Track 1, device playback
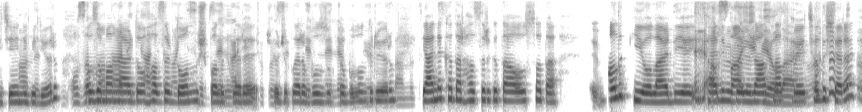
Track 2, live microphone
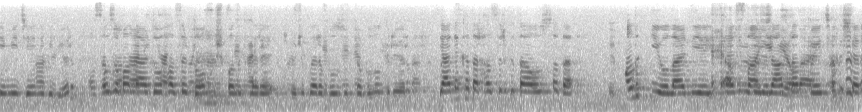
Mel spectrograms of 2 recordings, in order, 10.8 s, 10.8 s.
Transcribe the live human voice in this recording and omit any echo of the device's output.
He he.

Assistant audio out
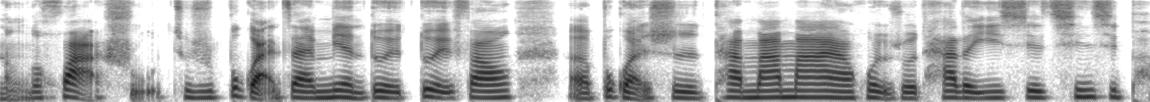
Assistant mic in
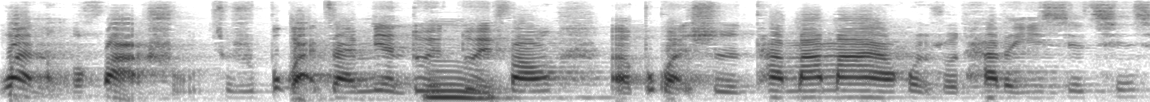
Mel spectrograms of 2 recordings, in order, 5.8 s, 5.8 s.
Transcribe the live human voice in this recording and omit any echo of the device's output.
嗯。

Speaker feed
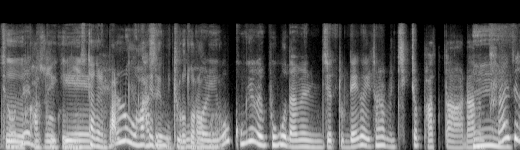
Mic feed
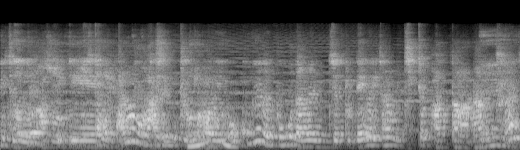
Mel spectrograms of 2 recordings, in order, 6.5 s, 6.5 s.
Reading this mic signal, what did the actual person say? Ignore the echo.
음.

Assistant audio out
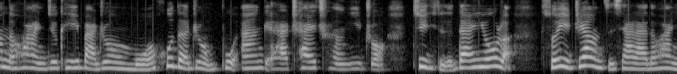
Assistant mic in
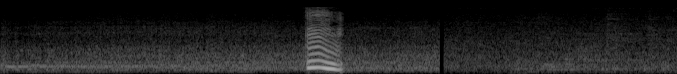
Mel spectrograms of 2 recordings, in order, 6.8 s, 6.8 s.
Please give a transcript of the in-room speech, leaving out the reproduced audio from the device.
嗯。

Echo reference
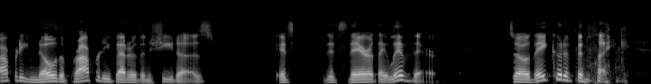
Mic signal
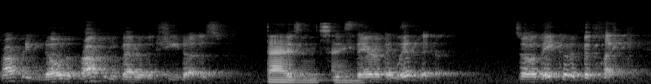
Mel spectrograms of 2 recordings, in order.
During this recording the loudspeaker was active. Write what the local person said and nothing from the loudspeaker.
That is insane.

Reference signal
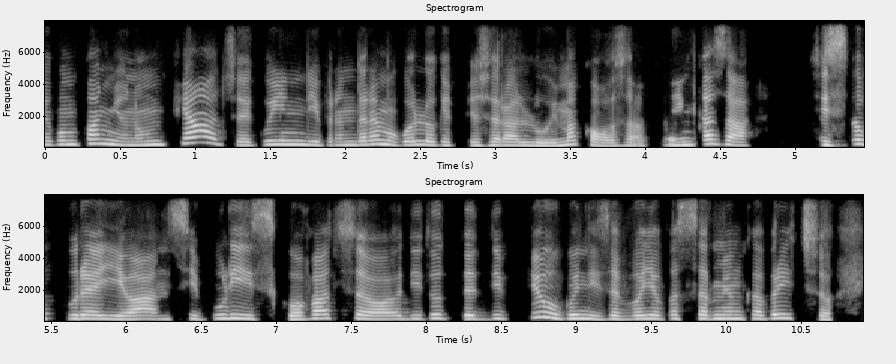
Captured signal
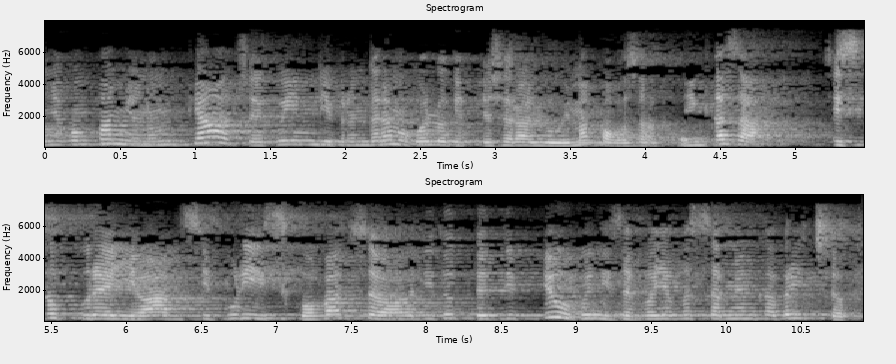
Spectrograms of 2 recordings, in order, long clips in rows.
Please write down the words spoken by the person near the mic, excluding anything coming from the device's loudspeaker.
none

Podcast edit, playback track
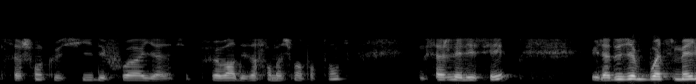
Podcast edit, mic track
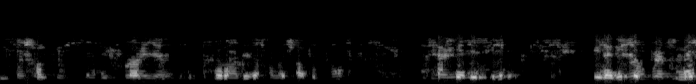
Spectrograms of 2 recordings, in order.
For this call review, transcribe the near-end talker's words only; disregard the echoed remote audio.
none

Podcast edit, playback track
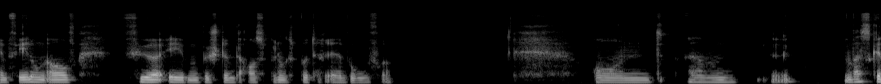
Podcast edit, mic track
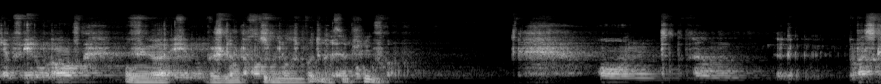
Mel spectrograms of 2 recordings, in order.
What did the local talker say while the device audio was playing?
Und wo glaubst du denn, wird denn das entschieden?

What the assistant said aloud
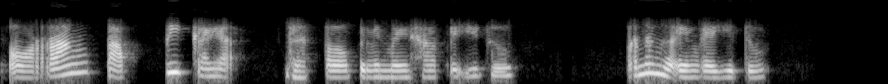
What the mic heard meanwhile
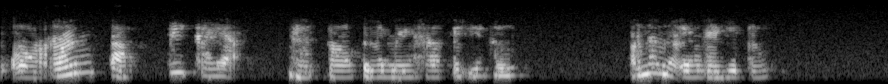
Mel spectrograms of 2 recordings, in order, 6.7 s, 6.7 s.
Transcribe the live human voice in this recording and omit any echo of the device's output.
none

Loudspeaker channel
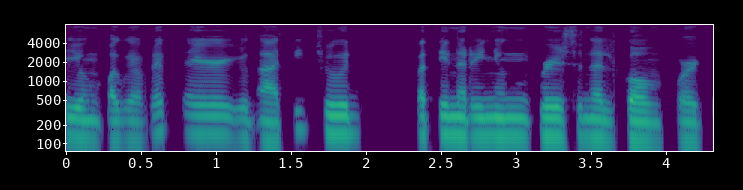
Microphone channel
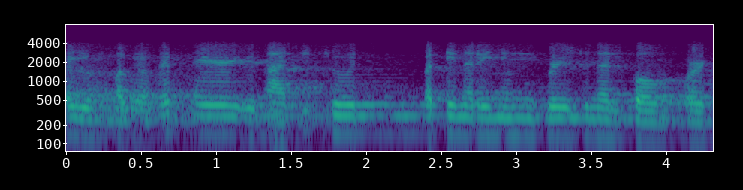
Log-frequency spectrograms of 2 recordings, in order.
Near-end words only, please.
none

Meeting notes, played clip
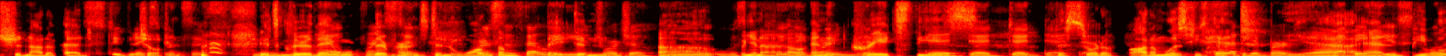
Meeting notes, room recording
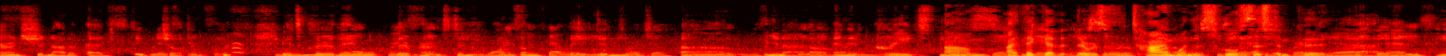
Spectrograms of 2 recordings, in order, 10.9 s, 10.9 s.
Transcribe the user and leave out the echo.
um, I think a there was a time when the school system could

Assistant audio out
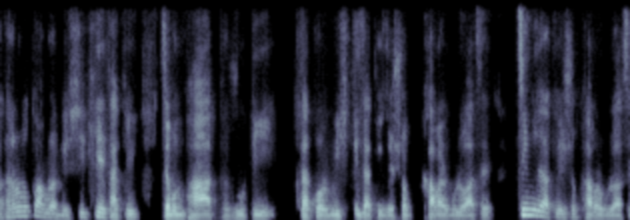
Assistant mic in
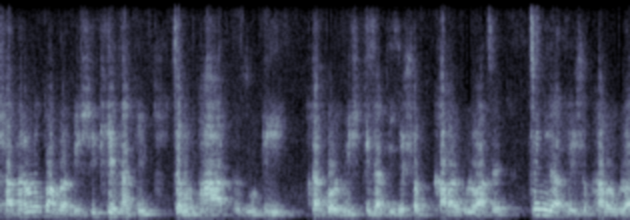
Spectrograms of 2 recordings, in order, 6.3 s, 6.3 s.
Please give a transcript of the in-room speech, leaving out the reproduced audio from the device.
none

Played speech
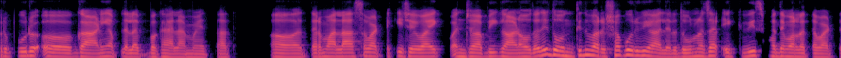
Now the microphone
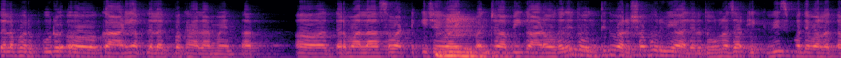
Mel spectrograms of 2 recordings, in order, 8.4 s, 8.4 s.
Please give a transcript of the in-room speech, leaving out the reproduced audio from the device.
हम्म.

